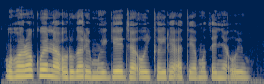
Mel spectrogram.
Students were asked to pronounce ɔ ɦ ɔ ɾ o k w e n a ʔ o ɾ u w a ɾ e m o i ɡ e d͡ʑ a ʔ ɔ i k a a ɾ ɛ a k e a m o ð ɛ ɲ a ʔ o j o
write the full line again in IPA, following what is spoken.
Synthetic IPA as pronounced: o ɦ ɔ ɾ ɔ k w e n a ʔ o ɾ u ɣ a ɾ e m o i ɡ e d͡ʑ a ʔ o i k a i ɾ ɛ a t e a m o ð ɛ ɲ a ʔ o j o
